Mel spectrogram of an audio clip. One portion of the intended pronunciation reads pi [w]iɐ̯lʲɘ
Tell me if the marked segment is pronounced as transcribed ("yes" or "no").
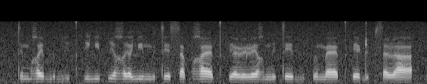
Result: no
